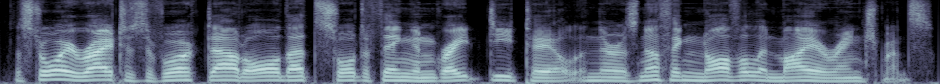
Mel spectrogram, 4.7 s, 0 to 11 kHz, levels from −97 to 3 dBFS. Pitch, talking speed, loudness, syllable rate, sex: 140 Hz, 280 wpm, -18 LUFS, 7.1 syllables/s, male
